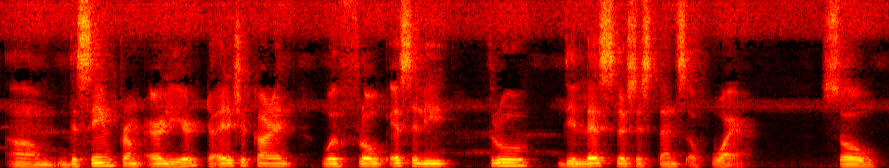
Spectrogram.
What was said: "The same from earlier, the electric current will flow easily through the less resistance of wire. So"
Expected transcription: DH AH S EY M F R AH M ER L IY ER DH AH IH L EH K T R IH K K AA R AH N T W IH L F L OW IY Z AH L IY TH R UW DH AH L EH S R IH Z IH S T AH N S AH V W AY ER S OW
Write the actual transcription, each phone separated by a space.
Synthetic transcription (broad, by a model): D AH S EY M F R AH M ER L IY ER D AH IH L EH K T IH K K AA R AH N T W IH L F L OW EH S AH L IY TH R UW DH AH L EH S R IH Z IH S T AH N S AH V W AY ER S OW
